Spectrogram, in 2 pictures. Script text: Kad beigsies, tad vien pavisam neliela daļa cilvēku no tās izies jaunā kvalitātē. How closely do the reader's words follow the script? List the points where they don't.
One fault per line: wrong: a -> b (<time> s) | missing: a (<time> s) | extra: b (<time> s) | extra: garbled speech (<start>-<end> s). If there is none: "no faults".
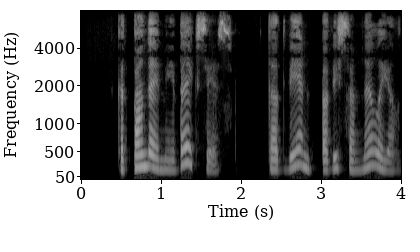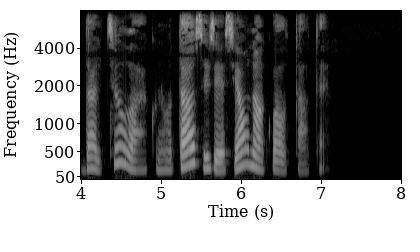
extra: pandēmija (0.7 s)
